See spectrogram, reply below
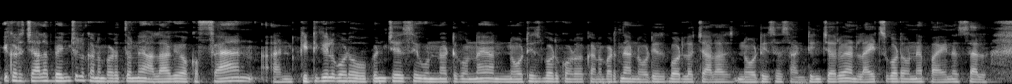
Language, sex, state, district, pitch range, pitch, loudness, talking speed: Telugu, male, Andhra Pradesh, Visakhapatnam, 125-145 Hz, 130 Hz, -19 LUFS, 190 wpm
